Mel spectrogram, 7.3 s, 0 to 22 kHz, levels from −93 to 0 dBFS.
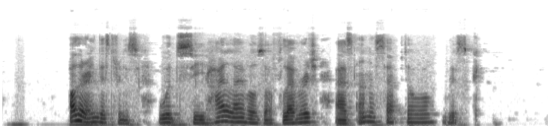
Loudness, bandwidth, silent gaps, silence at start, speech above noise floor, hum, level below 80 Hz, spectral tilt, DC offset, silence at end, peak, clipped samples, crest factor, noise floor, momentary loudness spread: -21 LUFS; 8.8 kHz; none; 0.15 s; 54 dB; none; -38 dBFS; -5.5 dB/octave; under 0.1%; 0.95 s; -2 dBFS; under 0.1%; 20 dB; -75 dBFS; 12 LU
